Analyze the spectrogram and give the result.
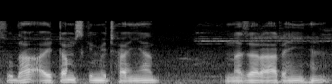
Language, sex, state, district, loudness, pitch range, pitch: Hindi, male, Bihar, West Champaran, -17 LUFS, 90-95 Hz, 90 Hz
